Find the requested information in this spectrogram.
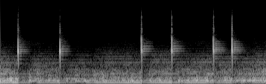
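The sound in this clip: Typing on an iPhone keyboard produces six sharp, light clicks spaced irregularly, some in quick pairs, over a faint low hum.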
